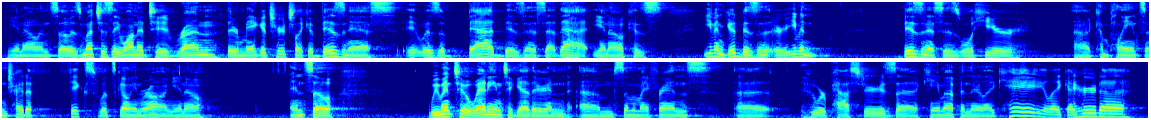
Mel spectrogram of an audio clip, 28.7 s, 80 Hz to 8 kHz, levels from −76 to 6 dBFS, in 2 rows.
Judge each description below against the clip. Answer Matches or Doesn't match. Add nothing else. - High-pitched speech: Doesn't match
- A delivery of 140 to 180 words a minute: Matches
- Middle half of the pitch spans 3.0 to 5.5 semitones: Matches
